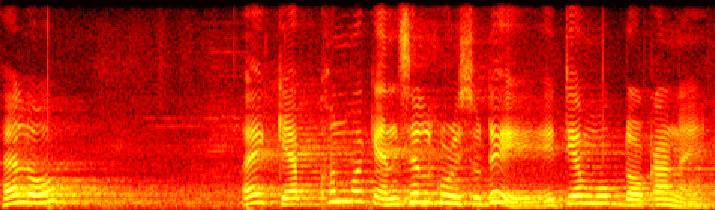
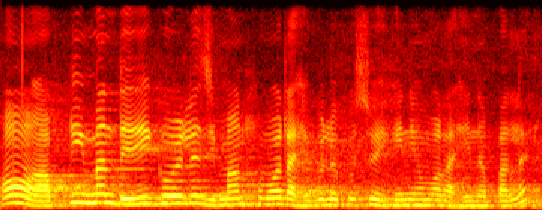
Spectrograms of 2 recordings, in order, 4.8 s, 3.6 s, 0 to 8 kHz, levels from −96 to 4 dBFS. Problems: echo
